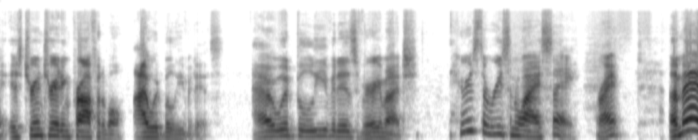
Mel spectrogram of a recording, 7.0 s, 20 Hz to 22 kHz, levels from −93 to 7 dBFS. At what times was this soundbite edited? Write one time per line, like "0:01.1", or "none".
0:01.3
